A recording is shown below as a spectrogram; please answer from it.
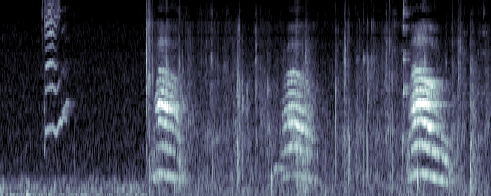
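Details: Kittens meowing: a brief high squeaky cry, then three louder arched meows spaced about three seconds apart, each rising and falling in pitch, in a quiet indoor setting.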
